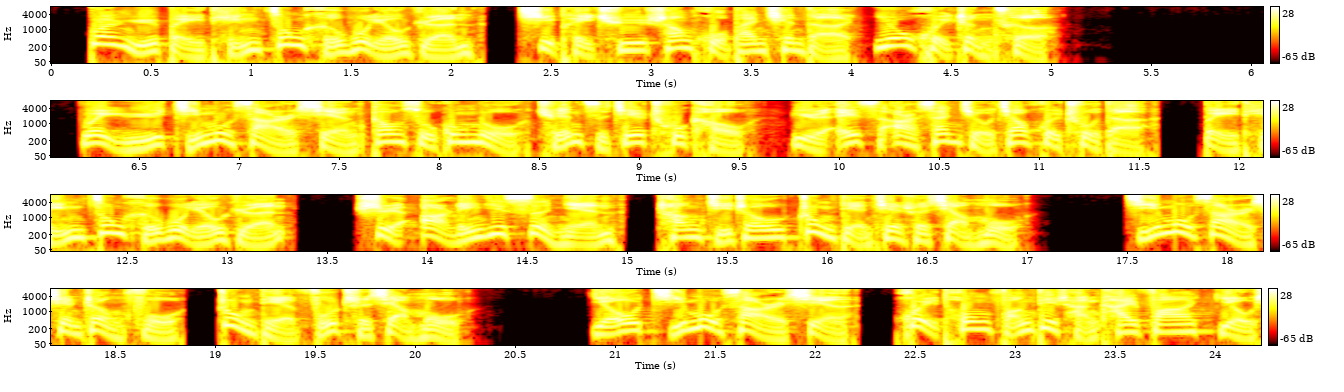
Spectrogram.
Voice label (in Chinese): 男 地产招商 物流园招商优惠政策; 庭物流园招商优惠政策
